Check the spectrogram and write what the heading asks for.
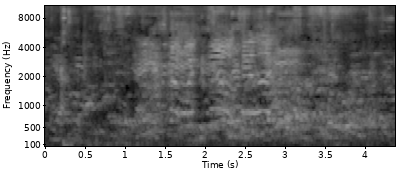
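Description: Faint, indistinct chatter of voices, with no words made out.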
